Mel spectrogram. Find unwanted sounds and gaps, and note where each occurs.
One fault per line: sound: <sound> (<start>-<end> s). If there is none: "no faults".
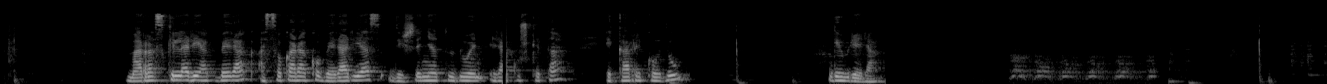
sound: dropout (5.0-5.1 s)
sound: bark (10.1-11.6 s)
